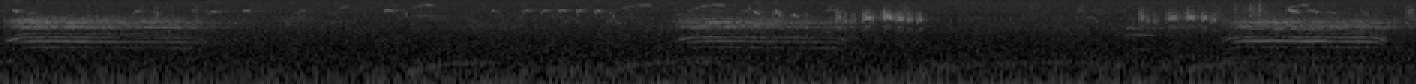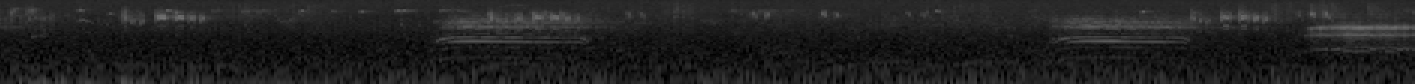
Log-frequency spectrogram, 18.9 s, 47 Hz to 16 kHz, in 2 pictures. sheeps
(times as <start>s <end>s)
0.0s 1.6s, 4.5s 5.8s, 7.5s 9.4s, 12.2s 14.2s, 16.4s 18.8s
